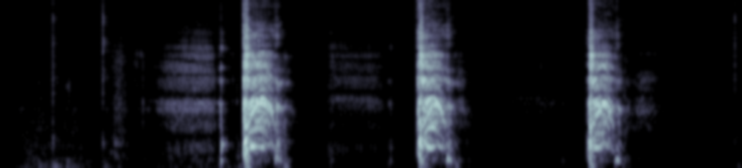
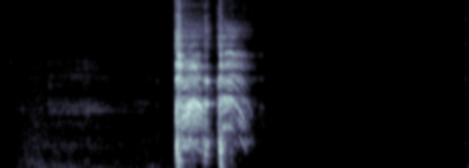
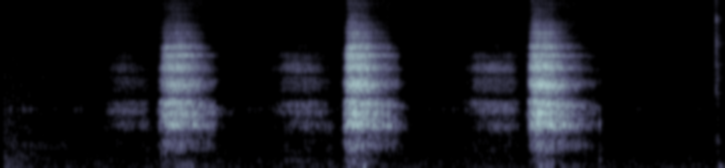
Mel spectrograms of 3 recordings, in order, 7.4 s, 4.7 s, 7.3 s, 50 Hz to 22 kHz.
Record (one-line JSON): {"three_cough_length": "7.4 s", "three_cough_amplitude": 32768, "three_cough_signal_mean_std_ratio": 0.29, "cough_length": "4.7 s", "cough_amplitude": 32768, "cough_signal_mean_std_ratio": 0.27, "exhalation_length": "7.3 s", "exhalation_amplitude": 26180, "exhalation_signal_mean_std_ratio": 0.35, "survey_phase": "beta (2021-08-13 to 2022-03-07)", "age": "45-64", "gender": "Female", "wearing_mask": "No", "symptom_none": true, "smoker_status": "Never smoked", "respiratory_condition_asthma": false, "respiratory_condition_other": false, "recruitment_source": "REACT", "submission_delay": "1 day", "covid_test_result": "Negative", "covid_test_method": "RT-qPCR", "influenza_a_test_result": "Negative", "influenza_b_test_result": "Negative"}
